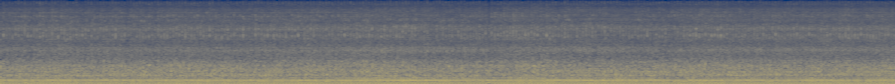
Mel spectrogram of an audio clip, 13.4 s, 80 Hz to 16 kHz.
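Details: Craftsman push mower, first fixed of a 35+ spring lot, after carb clean and oil change (old oil had water and mess in it): steady, even single-cylinder drone with no misses or surging; running a lot better, healthy.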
